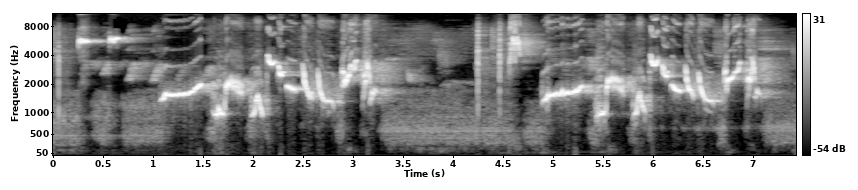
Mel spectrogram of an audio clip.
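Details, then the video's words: A White-rumped shama in lively song, meant to provoke juveniles: two long phrases of rich, varied whistles with rising sweeps and quick trills, separated by a short pause. "MASTERAN MURAI BATU GACOR SANGAT COCOK UNTUK MEMANCING EMOSI MURAI BATU MUDA ATAU TROTOLAN AGAR CEPA"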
